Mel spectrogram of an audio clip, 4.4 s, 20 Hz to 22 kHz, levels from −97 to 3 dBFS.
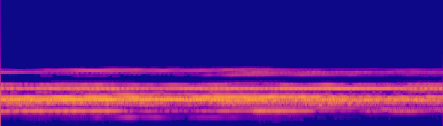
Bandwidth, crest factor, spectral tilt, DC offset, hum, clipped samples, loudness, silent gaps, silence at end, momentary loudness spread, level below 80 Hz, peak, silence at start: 2.9 kHz; 12 dB; -4.5 dB/octave; under 0.1%; none; under 0.1%; -25 LUFS; none; 0 s; 7 LU; under -90 dBFS; -12 dBFS; 0 s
